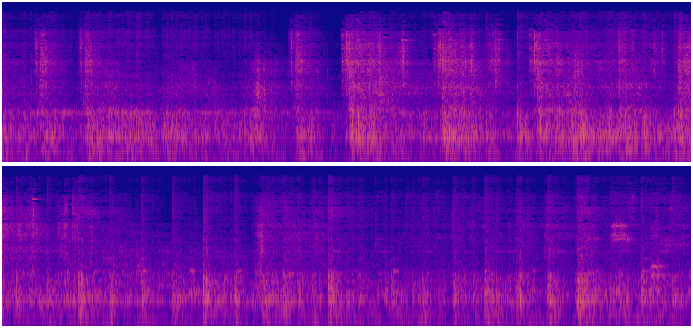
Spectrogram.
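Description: A horse gallops from a television in a room.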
